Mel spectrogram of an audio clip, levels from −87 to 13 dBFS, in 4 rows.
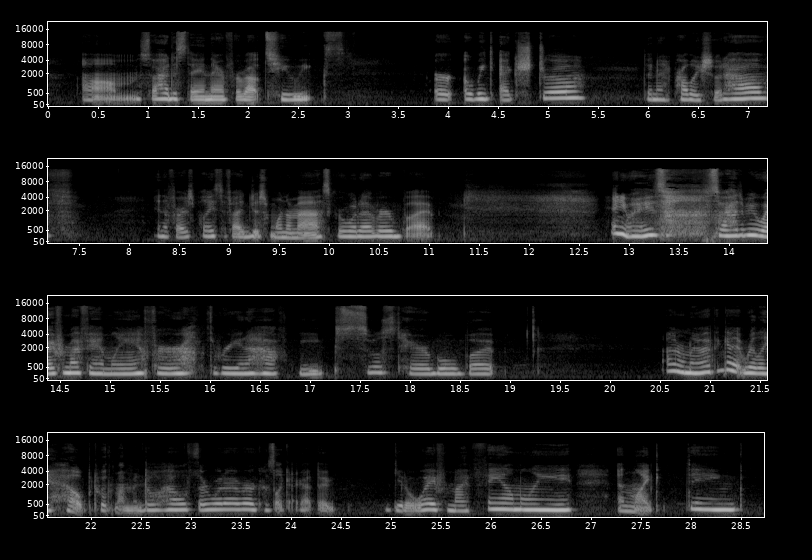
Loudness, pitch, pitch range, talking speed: -30 LUFS, 245 Hz, 230-270 Hz, 170 wpm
